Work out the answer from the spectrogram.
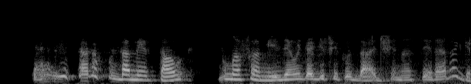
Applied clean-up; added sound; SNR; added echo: neural mask model Resemble Enhance denoiser.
